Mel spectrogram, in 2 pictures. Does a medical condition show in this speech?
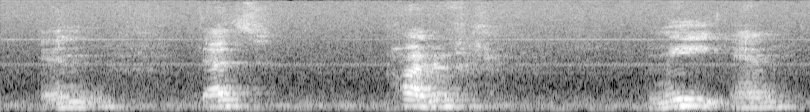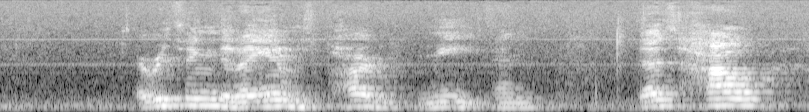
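Yes: cerebral palsy; from birth.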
